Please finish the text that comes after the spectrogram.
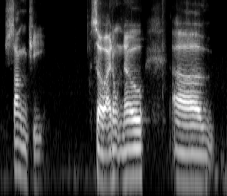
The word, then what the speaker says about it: Shang-Chi: First off, I found out it's actually pronounced Shang-Chi.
